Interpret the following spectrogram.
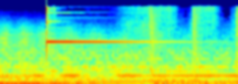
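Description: Outro music with a single bright ding about half a second in, ringing on for about a second and a half: a notification-bell sound effect.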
